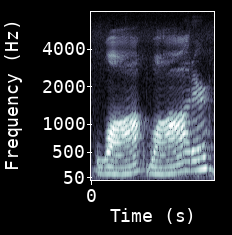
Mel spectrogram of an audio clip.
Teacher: because I have rounding with the wah it ends up shaping that vowel a little bit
